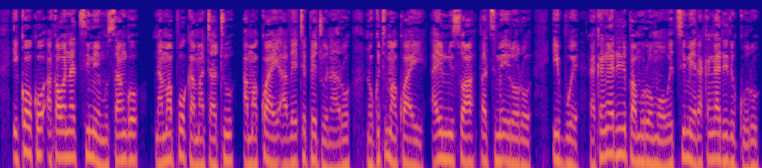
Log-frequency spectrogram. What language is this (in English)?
Shona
